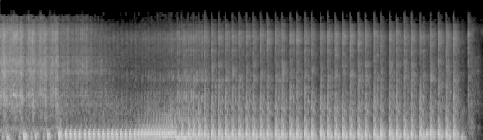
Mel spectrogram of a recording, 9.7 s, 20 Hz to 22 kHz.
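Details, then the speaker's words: Suzuki DR-Z400SM running poorly, possibly fuel-starved; fuel line and vacuum line OK, tried with fuel cap off. Idle thump picks up on blips but falters and chuffs around quarter throttle. Part-throttle hesitation, cause unconfirmed. "it's interesting on that sort of uh about quarter throttle it's not really enjoying it"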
